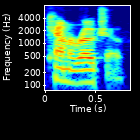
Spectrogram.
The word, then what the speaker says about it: Kamurocho: I didn't play Endless Zone, but I did play Streets of Camarocho. Camarocho? I think I pronounced that right. Kamurocho.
